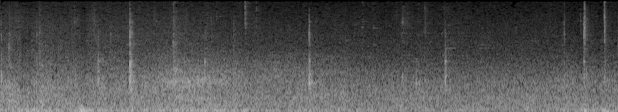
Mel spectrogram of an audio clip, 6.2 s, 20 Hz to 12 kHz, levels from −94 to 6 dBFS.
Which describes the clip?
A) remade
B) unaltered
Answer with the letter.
B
